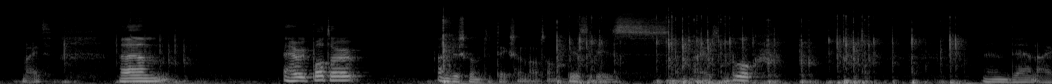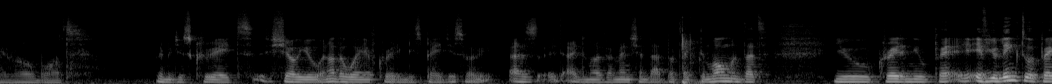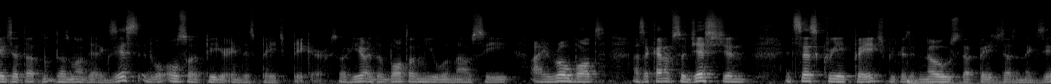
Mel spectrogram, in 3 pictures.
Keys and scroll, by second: 0.7 Up, 1.2 Left, 4.5 super+Return, 7.7 alt+BackSpace, 9.5 alt+h, 17.4 super+k.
